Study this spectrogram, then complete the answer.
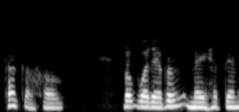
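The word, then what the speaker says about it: Tuckahoe: not belong to him Eastern Shore men usually pronounce the word Tuk as tuck Tu AO therefore is in Maryland parlament tuckaho but whatever may have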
